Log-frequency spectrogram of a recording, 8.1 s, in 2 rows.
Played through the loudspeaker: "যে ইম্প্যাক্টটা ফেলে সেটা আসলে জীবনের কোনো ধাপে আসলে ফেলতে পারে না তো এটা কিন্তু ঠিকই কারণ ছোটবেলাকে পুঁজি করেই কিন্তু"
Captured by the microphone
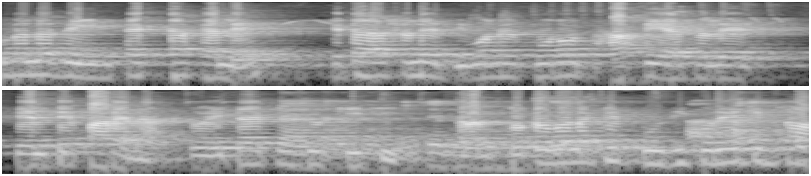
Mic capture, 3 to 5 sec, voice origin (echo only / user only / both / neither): echo only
